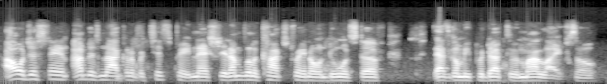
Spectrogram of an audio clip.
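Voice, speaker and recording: A man calling into a debate, measured and insistent about getting to finish his point. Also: medium pitch, steady tone, no echo, dull audio. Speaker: guest on a call. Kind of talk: casual debate.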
